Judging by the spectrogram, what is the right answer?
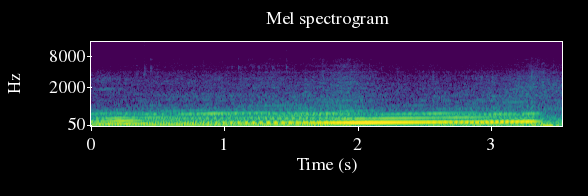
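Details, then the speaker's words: Ford 5.4 3V truck taking off: heavy drone, pitch climbing only slowly over three seconds, gutless and bogging as if flooded or exhaust plugged (suspected, not confirmed); also throws a power steering pressure sensor code. "Goes nowhere. It's just so slow, like it's just flooded."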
